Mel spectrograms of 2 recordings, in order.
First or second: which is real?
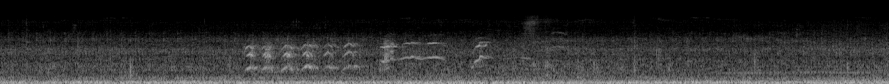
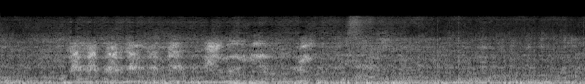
first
